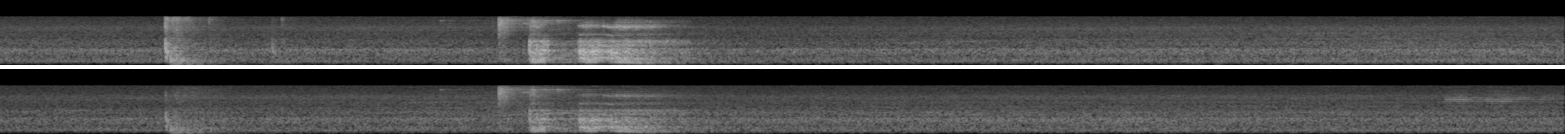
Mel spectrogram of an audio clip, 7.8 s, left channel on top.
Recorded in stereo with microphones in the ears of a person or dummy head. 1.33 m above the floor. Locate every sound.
0.8 s keys jangling: 65° left (ahead or behind), 1.1 m; by 2.9 s 10° right (ahead or behind), 0.9 m
2.6 s throat clearing: 40° left (ahead or behind), 1.4 m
